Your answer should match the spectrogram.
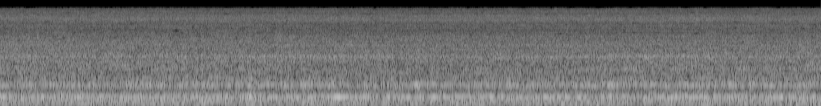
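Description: A steady mechanical hum over an even hiss, with no change in level.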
